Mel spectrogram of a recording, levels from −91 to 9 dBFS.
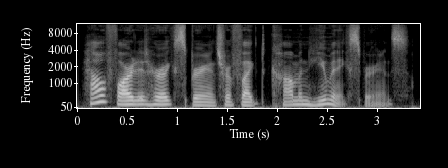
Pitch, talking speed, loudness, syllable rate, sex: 150 Hz, 155 wpm, -20 LUFS, 5.9 syllables/s, male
